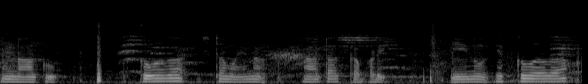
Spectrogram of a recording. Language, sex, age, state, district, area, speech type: Telugu, male, 18-30, Andhra Pradesh, Anantapur, urban, spontaneous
